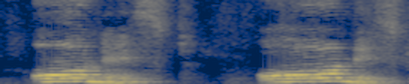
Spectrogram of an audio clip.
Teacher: You can say that H is a bit ignorant in some of the languages. Okay, so we are saying it as honest, and our H remains silent, and the sound that we are getting is O, O. So hence we put an N before honest.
